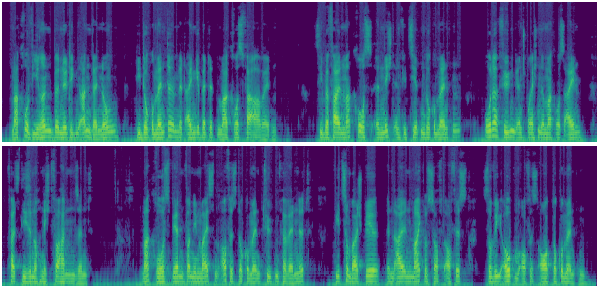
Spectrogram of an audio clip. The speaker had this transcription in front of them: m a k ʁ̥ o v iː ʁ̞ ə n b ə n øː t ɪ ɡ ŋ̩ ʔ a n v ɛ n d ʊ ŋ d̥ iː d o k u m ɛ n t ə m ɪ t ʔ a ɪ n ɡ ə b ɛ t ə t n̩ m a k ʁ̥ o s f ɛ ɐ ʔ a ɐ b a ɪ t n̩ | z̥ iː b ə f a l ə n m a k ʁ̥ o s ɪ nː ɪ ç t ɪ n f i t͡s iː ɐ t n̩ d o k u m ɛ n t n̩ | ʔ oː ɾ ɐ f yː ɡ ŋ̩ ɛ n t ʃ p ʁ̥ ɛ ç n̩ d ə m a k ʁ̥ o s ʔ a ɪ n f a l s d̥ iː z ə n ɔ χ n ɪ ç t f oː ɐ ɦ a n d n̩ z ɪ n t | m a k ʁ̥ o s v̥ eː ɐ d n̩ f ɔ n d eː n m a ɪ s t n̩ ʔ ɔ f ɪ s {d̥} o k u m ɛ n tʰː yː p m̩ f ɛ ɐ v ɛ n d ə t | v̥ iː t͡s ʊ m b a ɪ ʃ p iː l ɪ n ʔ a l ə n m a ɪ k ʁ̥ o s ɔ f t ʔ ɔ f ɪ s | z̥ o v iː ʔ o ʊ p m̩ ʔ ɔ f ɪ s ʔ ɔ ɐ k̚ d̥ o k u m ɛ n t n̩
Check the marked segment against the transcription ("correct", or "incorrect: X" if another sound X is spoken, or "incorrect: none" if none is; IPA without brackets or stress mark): correct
